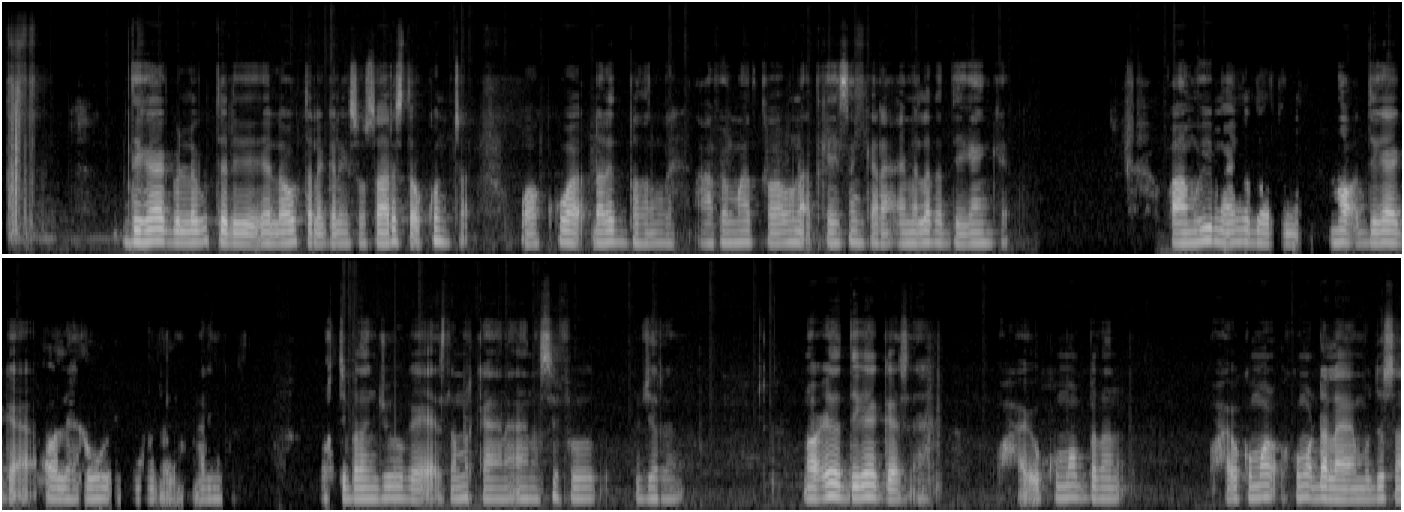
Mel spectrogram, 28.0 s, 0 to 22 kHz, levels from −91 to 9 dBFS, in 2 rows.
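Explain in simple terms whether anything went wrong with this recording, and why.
Yes, three things went wrong. At 7.90 s and again at 17.92 s there is overlapping chunks: the audio was handled in 10-second pieces, and each new piece restarted about 21 ms too early, so that sliver plays twice. It's a tiny stutter that returns on a regular schedule, unlike a random dropout.

From 10.39 to 10.81 s, the background is gated by the echo canceller. While the far end's sound was playing, the canceller turned the microphone down, so the room noise briefly sinks and then comes back.

Between 11.09 and 17.39 s, the speaker's own voice dips or partly cuts out in short bursts, at 11.09 to 11.29 s, 12.16 to 12.97 s, 13.23 to 13.37 s, 14.35 to 14.91 s, 15.09 to 16.56 s and 17.15 to 17.39 s, the longest lasting about a second and a half. This is likely speech suppressed in double talk: both sides spoke at once, and the canceller mistook the talker for echo.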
